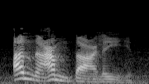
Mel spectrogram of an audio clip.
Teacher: نون کے بعد عین آ گیا، عین حروف ہلکی میں سے ہے تو نون واضح ہوگا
